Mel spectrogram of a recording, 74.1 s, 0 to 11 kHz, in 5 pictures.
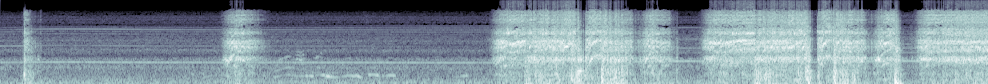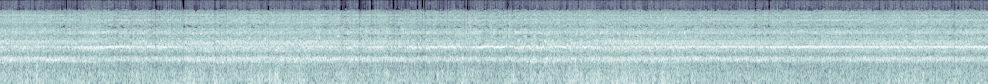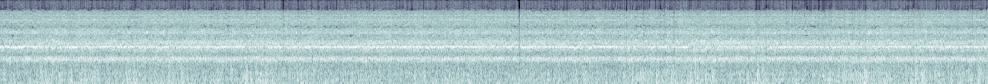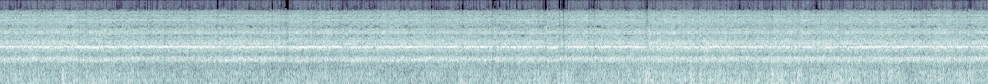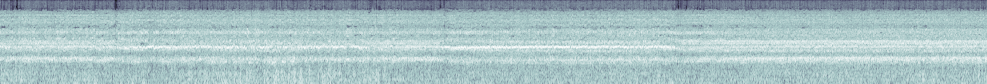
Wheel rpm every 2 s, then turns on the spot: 0, 10, 0, 30, 140, 100, 120, 180, 230, 220, 230, 230, 230, 230, 230, 230, 230, 230, 230, 230, 230, 230, 230, 230, 230, 230, 230, 240, 230, 230, 230, 220, 220, 210, 210, 210, 210.
none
